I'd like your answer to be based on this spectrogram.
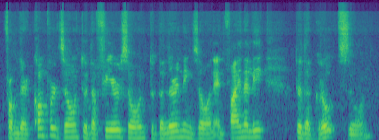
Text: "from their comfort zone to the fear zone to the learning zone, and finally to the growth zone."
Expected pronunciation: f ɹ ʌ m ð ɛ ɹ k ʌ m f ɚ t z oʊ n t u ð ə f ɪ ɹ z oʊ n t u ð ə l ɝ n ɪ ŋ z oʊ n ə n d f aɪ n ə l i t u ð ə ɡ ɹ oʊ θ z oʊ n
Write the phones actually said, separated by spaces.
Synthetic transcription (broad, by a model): f ɹ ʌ m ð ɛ ɹ k ʌ m f ɚ t z oʊ n t u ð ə f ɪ ɹ z oʊ n t u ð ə l ɝ n ɪ ŋ z oʊ n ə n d f aɪ n ə l i t u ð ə ɡ ɹ oʊ t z oʊ n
